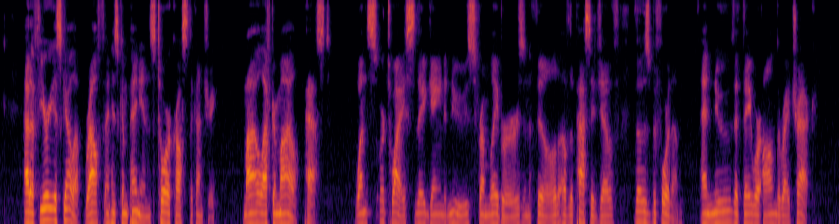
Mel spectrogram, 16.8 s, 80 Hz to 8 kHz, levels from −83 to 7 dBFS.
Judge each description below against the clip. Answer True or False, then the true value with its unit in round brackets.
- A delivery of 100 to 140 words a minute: False (155 wpm)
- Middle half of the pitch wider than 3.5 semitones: False (2.6 semitones)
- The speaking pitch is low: True (115 Hz)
